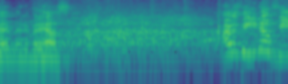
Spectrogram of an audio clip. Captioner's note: laughter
